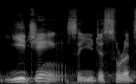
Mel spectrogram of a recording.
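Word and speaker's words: I Ching: that i-c-h-i-n-g is prone is spelled with an i but pronounced eaching well that's why pinyin spells it y i j j i n g yi jing so you just sort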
